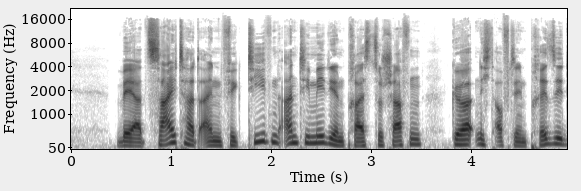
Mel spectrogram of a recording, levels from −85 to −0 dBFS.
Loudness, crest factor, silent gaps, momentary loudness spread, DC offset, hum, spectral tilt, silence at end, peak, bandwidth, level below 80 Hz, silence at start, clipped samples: -19 LUFS; 16 dB; none; 8 LU; under 0.1%; none; -4 dB/octave; 0 s; -2 dBFS; 18 kHz; -50 dBFS; 0.45 s; under 0.1%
